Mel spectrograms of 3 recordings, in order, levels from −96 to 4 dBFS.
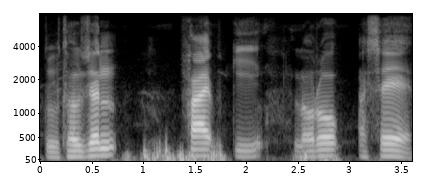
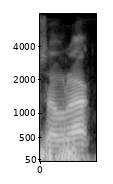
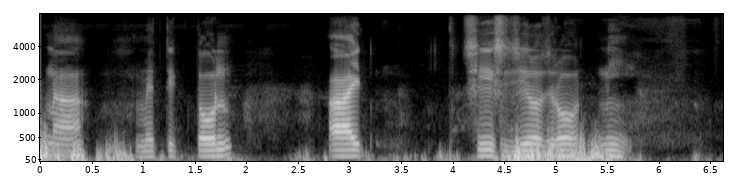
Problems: background sounds at intervals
